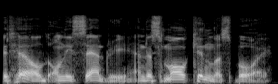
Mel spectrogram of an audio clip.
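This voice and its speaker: Very deep gravelly man narrating fiction. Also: big pitch swings, moderate pace, a little mellow, no echo, clean studio sound. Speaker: audiobook narrator.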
